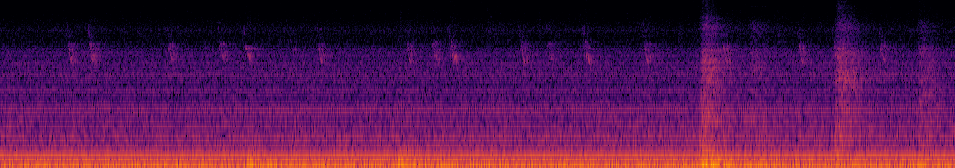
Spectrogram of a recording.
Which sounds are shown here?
engine of unclear size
